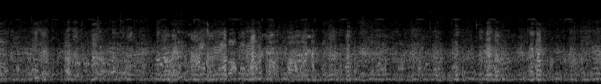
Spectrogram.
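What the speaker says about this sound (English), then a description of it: "Oh, the little Muscovies are coming down. They're becoming part of the flock now." A flock of Muscovy ducks, including young ones joining in, quacking in a dense, overlapping chorus that stays loud and constant throughout, close by with no talk.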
